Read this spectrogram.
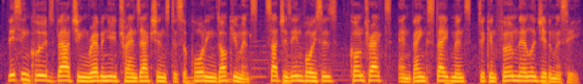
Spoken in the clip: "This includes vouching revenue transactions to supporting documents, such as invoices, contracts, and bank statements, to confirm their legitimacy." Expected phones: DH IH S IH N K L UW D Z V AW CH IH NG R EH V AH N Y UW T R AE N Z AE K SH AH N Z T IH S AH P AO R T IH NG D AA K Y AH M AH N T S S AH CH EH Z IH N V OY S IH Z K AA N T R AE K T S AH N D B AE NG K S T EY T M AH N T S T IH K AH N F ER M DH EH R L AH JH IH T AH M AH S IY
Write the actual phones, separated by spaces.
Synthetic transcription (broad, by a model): DH IH S IH N K L UW D Z V AW CH IH NG R EH V AH N Y UW T R AE N Z AE K SH AH N Z T IH S AH P AO R T IH NG D AA K Y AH M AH N T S S AH CH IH Z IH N V OY S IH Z K AA N T R AE K T S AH N B AE NG K S T EY T M AH N T S T IH K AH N F ER M DH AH R L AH JH IH T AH M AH S IY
